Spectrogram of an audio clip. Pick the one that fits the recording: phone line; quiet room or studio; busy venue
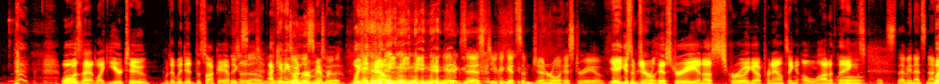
busy venue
